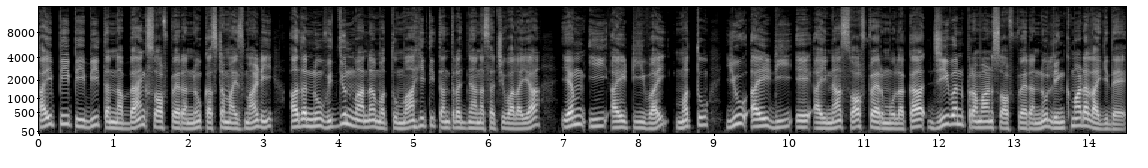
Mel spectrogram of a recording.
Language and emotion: Kannada, neutral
